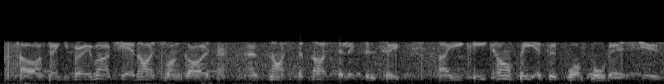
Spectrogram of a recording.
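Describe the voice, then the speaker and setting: A man's voice: lowish voice, fairly even intonation, a little fast, highs cut off, noisy background. A man running a ham radio net, calling stations over the air using call-sign phonetics. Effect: received over shortwave radio. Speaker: net controller.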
